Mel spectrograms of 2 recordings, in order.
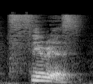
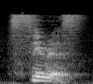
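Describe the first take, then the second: First: The word is said with three syllables. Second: The word is said with three syllables.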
